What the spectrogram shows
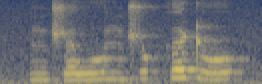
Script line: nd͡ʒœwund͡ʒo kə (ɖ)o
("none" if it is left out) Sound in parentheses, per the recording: ɖ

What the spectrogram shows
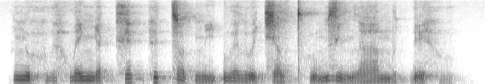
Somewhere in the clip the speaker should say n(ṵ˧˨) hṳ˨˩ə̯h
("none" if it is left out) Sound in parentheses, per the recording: ṵ˧˨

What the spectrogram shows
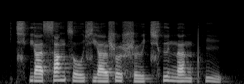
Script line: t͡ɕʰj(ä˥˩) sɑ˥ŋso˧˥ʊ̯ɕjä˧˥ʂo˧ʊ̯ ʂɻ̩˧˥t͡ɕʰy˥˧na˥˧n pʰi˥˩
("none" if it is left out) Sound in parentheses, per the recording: ä˥˩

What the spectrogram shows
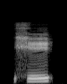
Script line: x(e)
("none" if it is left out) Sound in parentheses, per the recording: i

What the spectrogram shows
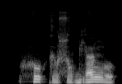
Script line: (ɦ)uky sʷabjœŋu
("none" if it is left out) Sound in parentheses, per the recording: h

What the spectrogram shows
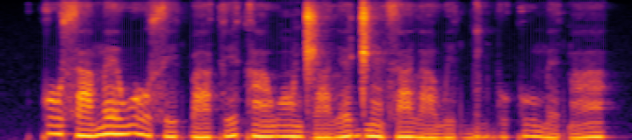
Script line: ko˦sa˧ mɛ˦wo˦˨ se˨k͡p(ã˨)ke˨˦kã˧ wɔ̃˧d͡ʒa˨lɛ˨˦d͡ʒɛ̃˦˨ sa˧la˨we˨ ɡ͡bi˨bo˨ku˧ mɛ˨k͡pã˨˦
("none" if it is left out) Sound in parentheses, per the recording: a˨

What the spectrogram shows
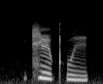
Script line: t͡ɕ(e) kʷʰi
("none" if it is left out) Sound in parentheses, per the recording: e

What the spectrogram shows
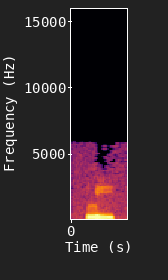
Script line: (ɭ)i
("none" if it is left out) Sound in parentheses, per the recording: l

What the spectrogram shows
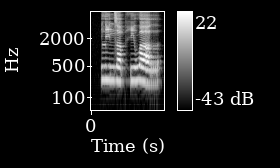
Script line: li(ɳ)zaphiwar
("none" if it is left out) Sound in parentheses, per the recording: n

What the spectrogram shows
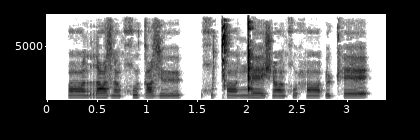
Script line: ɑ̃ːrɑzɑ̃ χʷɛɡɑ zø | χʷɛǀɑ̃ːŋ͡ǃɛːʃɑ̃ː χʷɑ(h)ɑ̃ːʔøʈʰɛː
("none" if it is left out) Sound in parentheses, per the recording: h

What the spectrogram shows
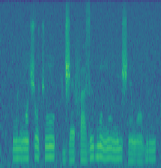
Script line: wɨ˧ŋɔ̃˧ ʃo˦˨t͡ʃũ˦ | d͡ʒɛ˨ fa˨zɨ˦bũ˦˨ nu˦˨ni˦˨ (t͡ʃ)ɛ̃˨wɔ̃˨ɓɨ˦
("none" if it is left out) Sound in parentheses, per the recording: ʃ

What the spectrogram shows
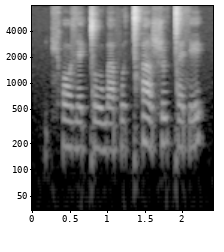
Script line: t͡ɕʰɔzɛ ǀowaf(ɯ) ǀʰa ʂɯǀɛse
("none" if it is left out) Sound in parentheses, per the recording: ɤ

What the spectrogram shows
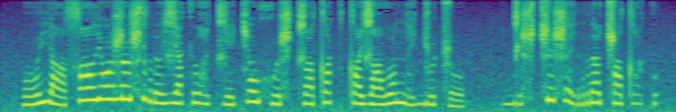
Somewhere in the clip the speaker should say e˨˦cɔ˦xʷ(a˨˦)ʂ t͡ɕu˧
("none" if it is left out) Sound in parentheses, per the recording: a˨˦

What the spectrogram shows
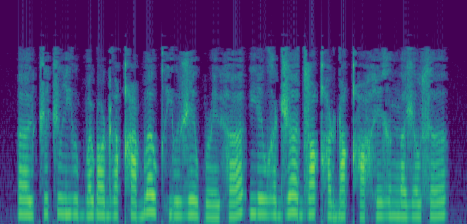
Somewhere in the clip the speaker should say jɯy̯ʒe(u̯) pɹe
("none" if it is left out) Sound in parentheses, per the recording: u̯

